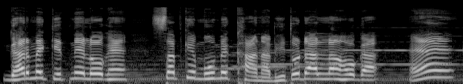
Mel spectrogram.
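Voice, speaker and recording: Man as a sneering, very high-pitched village minister. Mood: mocking, taunting. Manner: taunting, drawn-out questioning tags. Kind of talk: Hindi cartoon moral-story dialogue. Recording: music bed under the voice.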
